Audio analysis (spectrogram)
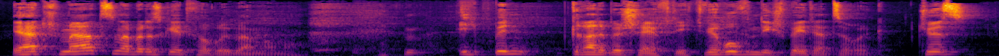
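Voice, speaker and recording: An actor playing a coarse, cynical middle-aged husband in an audio drama, blunt and sardonic. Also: male voice, mid-range voice, wildly swooping pitch, fast talker, a bit bright. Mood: placating. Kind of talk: theatrical audio play acting.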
